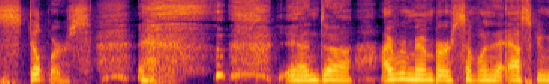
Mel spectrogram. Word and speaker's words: Steelers: Even God, that goes back, and the Steelers, which of course you can only pronounce as Stillers.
